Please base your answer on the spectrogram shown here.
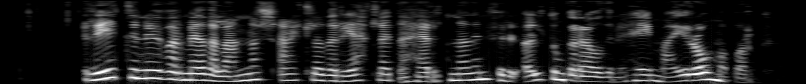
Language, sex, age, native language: Icelandic, female, 30-39, Icelandic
